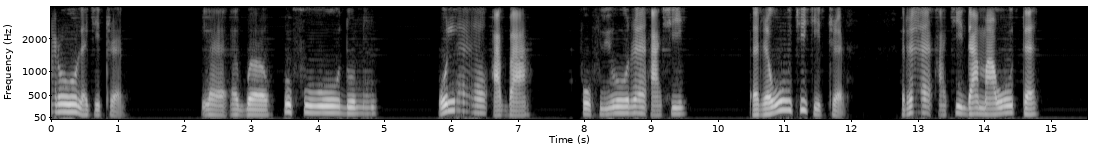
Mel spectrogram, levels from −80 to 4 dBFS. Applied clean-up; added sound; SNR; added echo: neural separator model SepFormer WHAM!.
